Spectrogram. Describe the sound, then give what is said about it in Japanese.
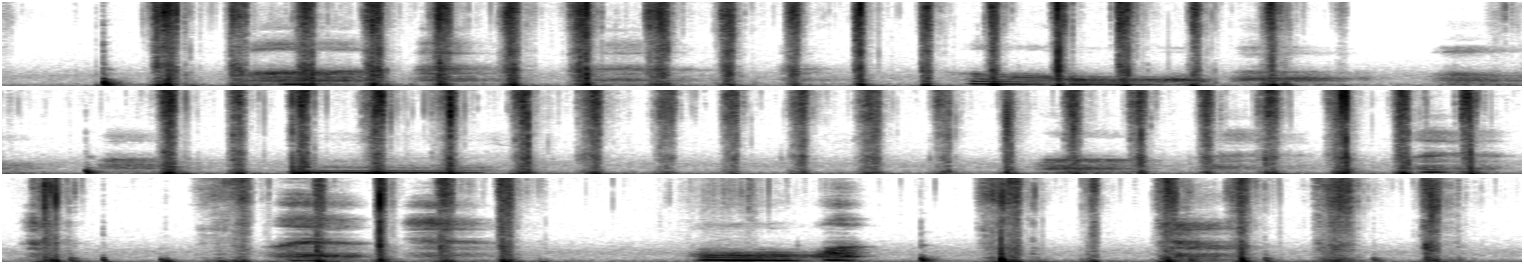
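Knife chopping an onion that was chilled in the refrigerator: many quick, crisp taps in an even rhythm, grouped into runs separated by brief pauses, all quiet and close with no talking. “玉ねぎ切ってるけど目に染みないでしょ。これ冷蔵庫で冷やしてたからね。”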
